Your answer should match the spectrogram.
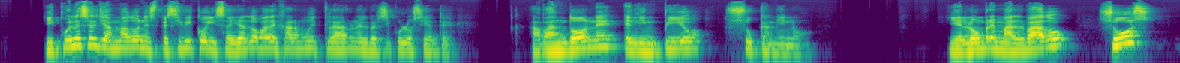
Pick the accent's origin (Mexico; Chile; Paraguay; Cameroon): Mexico; Imagínate que vas a un cementerio allá en México, yo soy mexicano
